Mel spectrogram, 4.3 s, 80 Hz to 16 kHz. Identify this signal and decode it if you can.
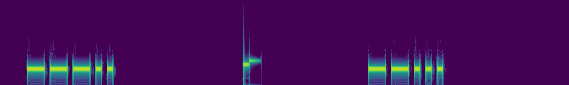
Morse code, heard as a keyed tone, about 27 wpm, 700 Hz. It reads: 8 7
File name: Single-Letter-Number-28wpm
